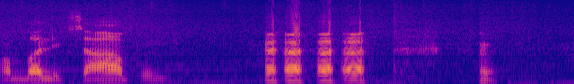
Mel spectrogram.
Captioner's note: laughs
